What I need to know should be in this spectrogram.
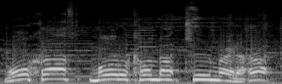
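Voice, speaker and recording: A man's voice: sits high, unhurried, warm tone, highs cut off. A man hosting a casual livestream, chatting in a laid-back, sweary way and addressing viewers as mates. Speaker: live streamer host. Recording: music playing in the background. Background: background music.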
